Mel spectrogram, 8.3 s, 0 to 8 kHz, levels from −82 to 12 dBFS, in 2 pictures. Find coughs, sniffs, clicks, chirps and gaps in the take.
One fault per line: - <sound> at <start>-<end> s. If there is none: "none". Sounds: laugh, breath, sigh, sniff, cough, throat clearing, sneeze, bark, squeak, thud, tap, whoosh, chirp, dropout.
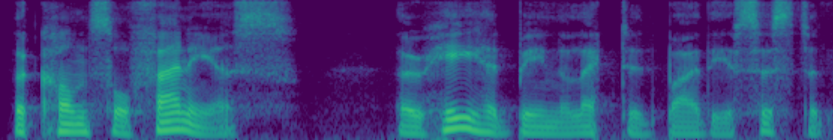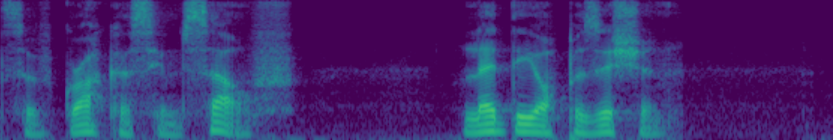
none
